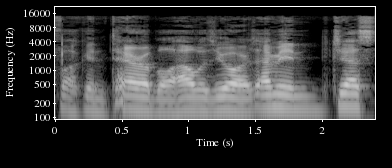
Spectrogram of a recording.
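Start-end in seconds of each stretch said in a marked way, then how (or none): 0.0-1.5 put-on disgruntled New Jersey bartender voice. Retelling a bar visit, quoting the bartender: imitating a disgruntled Jersey bartender. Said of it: "disgruntled Jersey bartenders".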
